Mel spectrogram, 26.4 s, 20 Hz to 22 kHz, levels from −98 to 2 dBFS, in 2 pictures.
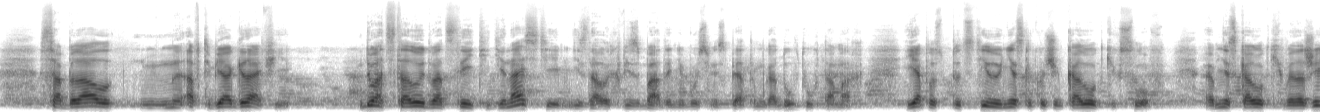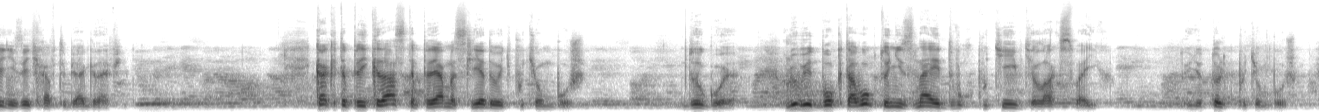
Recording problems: muffled; very; fading above 3.5 kHz
thin; somewhat; fading below 300 Hz
background chatter; noticeable; throughout; 3 voices, 20 dB below the speech

